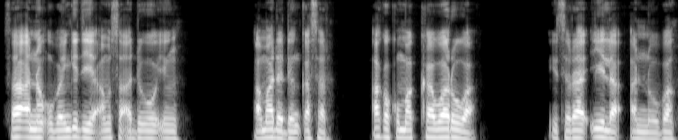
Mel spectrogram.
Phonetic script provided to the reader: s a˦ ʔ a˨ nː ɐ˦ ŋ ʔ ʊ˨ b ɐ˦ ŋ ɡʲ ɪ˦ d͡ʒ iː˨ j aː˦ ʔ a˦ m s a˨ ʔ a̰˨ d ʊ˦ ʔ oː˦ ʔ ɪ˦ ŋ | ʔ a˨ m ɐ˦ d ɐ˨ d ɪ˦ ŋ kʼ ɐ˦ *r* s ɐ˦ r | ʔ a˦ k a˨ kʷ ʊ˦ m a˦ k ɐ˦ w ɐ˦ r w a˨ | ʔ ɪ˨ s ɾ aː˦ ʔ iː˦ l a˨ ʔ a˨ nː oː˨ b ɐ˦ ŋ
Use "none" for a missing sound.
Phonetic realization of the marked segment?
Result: none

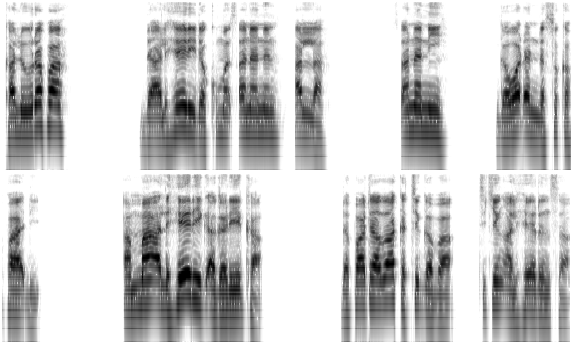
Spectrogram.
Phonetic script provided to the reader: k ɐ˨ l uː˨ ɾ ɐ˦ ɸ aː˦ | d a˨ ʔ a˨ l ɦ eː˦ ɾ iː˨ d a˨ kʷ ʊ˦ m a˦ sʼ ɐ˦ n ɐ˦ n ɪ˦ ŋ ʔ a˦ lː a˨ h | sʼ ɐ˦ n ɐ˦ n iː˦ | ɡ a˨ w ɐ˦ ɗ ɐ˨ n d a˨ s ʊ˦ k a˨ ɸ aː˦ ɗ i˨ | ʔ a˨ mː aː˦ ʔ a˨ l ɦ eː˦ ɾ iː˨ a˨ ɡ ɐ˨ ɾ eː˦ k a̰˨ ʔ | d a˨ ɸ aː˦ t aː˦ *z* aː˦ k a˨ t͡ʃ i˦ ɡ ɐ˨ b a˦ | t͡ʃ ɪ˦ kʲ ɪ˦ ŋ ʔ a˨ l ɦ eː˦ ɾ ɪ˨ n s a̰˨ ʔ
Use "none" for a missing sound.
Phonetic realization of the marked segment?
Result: z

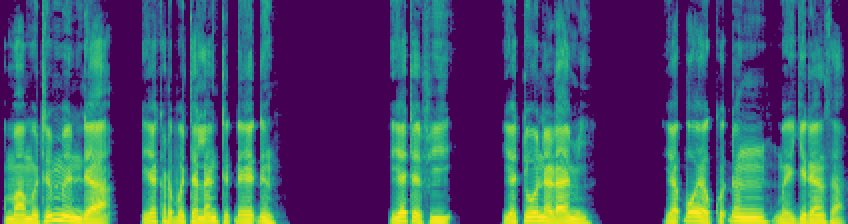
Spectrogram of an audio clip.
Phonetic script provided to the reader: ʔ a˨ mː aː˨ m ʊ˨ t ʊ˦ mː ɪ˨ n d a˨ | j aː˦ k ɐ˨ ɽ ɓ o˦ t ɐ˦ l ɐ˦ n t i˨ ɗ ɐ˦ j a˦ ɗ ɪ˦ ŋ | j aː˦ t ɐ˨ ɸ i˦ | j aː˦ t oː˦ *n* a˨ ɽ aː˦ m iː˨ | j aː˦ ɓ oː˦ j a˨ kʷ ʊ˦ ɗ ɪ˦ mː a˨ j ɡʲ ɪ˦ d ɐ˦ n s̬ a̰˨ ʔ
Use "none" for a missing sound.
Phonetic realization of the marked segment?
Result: n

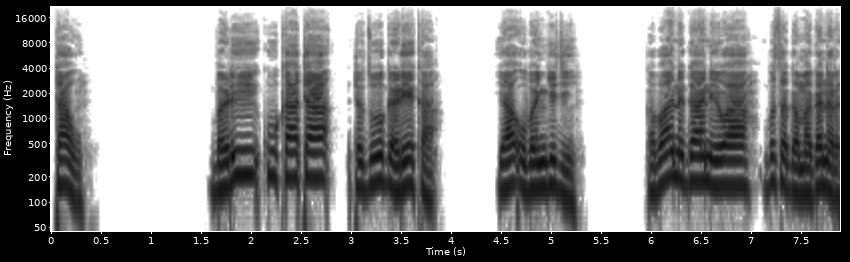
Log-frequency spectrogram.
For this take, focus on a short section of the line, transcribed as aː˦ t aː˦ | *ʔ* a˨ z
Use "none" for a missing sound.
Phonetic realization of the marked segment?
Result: t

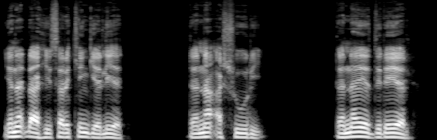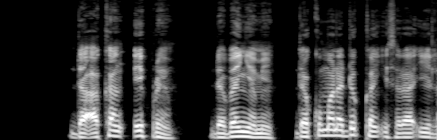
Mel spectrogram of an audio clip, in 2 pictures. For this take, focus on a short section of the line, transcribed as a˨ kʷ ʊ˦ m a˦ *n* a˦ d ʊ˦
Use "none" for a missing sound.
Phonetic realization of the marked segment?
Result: n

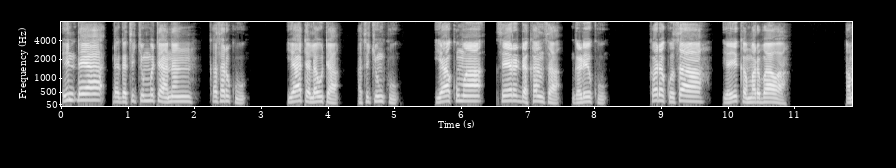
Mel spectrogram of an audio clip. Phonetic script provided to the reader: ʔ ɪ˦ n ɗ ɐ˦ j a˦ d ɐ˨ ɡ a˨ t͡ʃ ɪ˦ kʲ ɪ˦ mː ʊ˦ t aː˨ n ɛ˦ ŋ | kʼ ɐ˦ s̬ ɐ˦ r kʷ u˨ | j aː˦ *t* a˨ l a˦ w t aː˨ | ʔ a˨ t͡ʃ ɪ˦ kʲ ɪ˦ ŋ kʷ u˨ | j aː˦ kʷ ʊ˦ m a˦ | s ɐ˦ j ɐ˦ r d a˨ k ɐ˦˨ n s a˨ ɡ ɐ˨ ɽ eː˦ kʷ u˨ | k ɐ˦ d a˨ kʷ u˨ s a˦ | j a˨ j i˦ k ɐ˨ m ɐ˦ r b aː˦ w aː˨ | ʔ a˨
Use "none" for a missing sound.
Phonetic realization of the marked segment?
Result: t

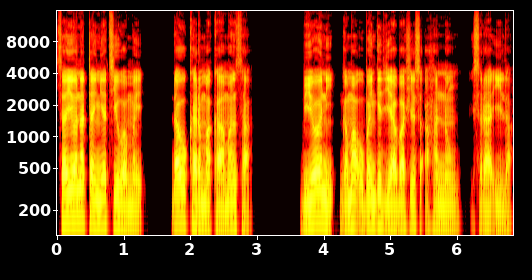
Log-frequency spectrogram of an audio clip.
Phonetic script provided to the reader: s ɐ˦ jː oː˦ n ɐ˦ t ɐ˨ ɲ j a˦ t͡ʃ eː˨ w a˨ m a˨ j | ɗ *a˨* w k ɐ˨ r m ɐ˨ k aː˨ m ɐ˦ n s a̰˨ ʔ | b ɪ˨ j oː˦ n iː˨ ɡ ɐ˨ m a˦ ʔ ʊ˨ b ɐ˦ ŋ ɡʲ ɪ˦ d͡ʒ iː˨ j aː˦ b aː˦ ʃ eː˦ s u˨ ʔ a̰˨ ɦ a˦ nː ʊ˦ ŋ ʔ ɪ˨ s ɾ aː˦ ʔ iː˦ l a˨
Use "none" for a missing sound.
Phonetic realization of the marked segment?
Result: a˦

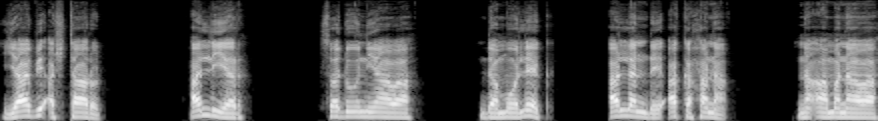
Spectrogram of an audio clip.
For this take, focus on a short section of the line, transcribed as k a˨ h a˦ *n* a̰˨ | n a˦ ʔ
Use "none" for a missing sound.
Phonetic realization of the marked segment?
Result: n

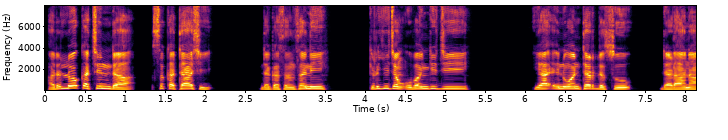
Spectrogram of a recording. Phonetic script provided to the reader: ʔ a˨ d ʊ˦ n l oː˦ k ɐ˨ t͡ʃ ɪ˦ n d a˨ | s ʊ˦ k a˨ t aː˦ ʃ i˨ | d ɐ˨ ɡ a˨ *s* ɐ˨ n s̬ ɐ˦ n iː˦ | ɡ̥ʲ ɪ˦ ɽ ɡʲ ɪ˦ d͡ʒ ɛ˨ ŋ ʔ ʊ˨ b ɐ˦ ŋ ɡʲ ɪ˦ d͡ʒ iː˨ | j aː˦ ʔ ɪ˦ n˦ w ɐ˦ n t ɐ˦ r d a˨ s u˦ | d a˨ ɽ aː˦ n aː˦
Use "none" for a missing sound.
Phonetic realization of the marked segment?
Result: s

